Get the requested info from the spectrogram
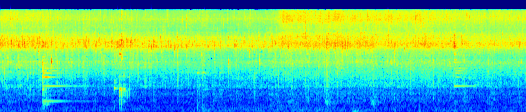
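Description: Chopped onions and dried red chillies sizzling steadily in hot oil in a metal pot as they are stirred with a metal spoon. A few light clinks and scrapes of the spoon against the pot, about a second in, near two and a half seconds, and near the end.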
